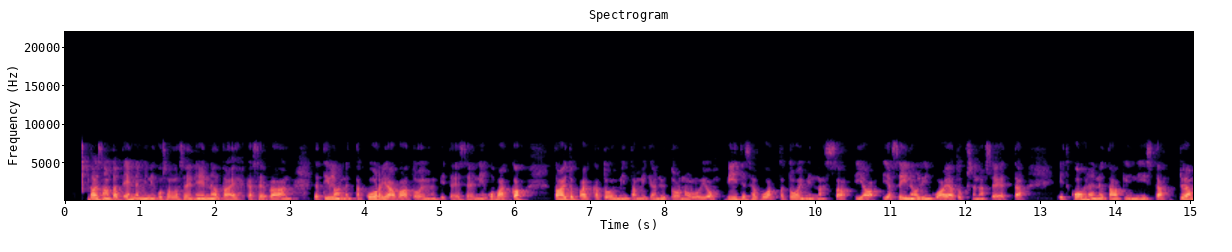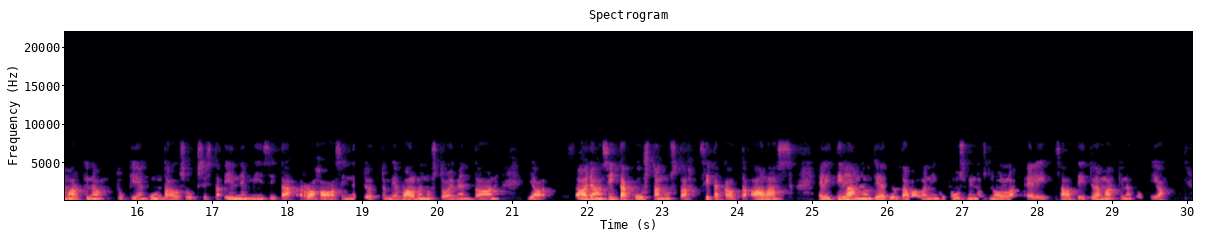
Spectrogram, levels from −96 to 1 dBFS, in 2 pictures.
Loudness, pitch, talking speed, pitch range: -28 LUFS, 175 Hz, 125 wpm, 165-200 Hz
